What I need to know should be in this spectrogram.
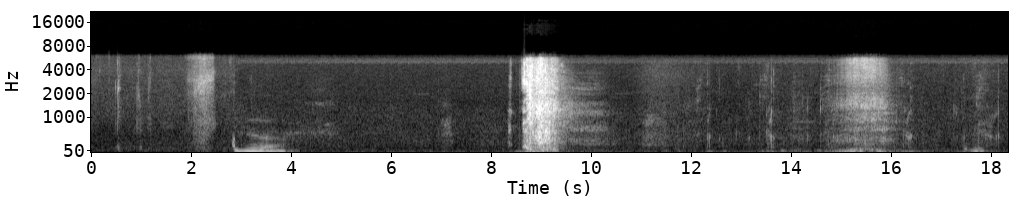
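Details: Cat sneezing filmed in slow motion at 240fps on a Google Pixel phone: a few drawn-out, low bursts of air slowed in playback.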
